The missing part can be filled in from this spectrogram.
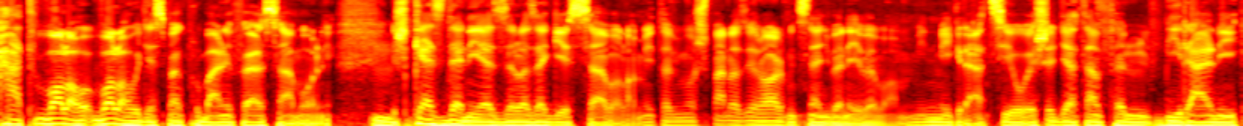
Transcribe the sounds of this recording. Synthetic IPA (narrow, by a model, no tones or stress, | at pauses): hat̪vɒlɒɦovɒlɒɦo̞ɟɛst̪mɛk̚proːbaːlifɛlsa̰ːmo̰lnḭ | eːʃkɛzd̪ɛniɛzːɛlɒzɛɡeːsːɛ̰lvɒ̰lɒ̰mit̪ɒmimo̞ʃt̪maːɾɒzeːɾhɒrminsnɛɟvɛnḛːvɛ̰vɒ̰mmind̪miɡɾa̰ːt̪sijoːeːʃɛɟːaːlt̪ɒlaɱfɛlylbiːɾaːlni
